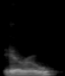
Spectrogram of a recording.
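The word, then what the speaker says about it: AERO: of Applied education research operatives pronounced Arrow that's a cool acronym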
